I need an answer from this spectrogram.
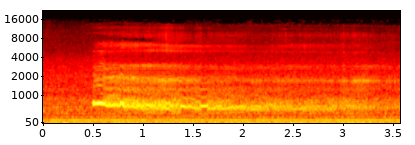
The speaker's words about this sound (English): Yeah, whatever screeching noise that came out of your human had to be painful for the listeners. I'm sorry if you were, like, driving in your car and you thought that someone was, like, dying beside you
